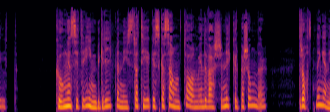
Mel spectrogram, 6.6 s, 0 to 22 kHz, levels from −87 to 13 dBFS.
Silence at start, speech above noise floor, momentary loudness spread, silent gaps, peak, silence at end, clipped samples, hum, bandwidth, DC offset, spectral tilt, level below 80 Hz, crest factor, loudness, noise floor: 0 s; 67 dB; 9 LU; none; -2 dBFS; 0 s; under 0.1%; none; 15 kHz; under 0.1%; -4.5 dB/octave; -64 dBFS; 18 dB; -18 LUFS; -84 dBFS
